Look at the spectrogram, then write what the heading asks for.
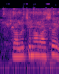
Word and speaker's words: श्राव्या: श्राव्याची spelling काय आहे माहिती तुला?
